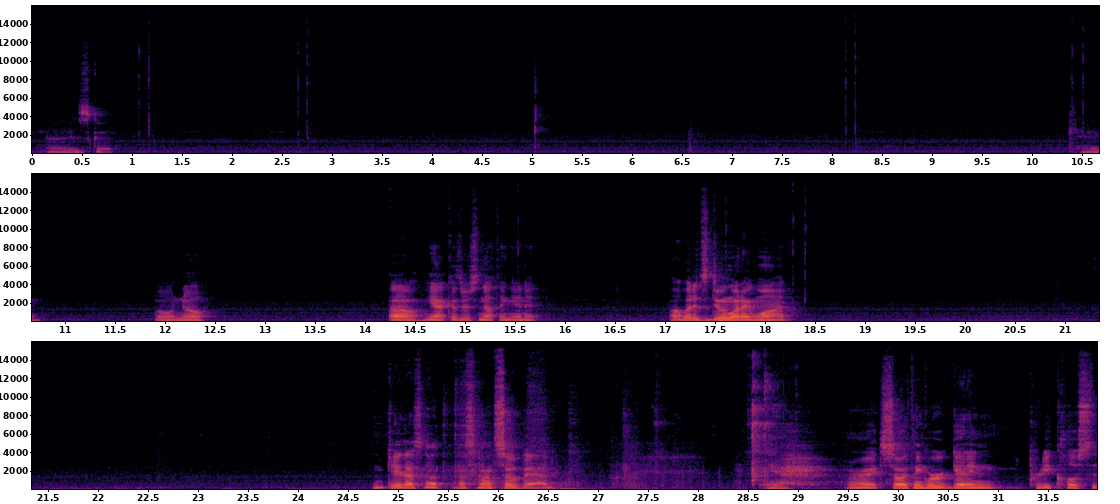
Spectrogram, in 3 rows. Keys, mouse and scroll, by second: 1.0 right click, 2.6 click, 3.9-4.2 scroll down 1, 4.5 scroll up 1, 5.0-6.5 middle drag, 8.1 click, 9.1 scroll down 2, 9.4 scroll up 2, 10.3 click, 15.4-17.6 drag, 18.2 click, 27.7 scroll up 1, 28.7 click, 30.0 right click.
